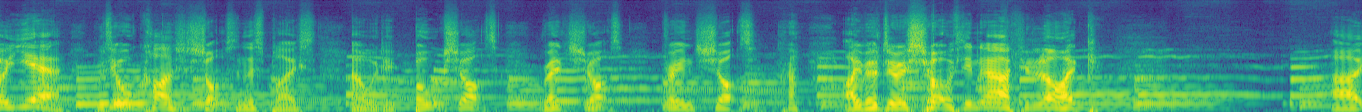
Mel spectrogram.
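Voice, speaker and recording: A man plays an eager tiki bar barman in a parody advert. He is chatty and suggestive, with a medium-pitched voice. Plucked guitar music is prominent behind him. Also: natural voice.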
